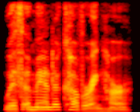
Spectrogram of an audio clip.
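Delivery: plain reading voice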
